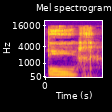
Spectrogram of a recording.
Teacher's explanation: In the word Deich for two, it needs to be a high tone E.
